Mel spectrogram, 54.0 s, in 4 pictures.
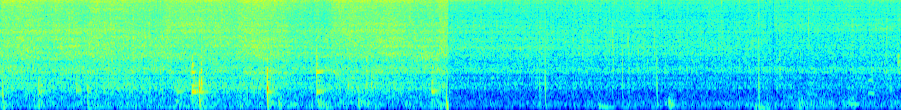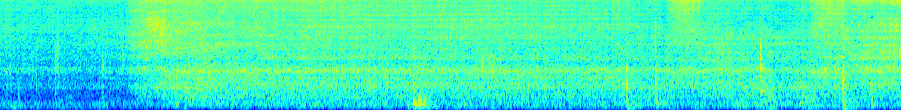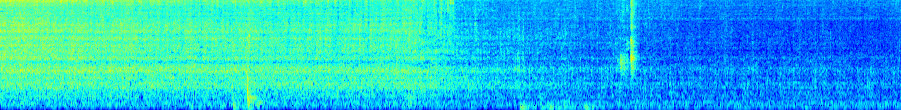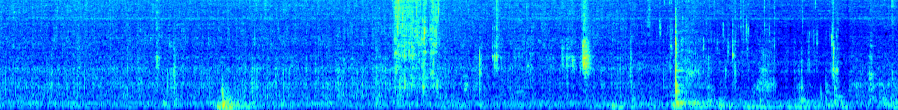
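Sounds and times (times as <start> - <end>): food sizzling in a pot: 0.0 - 54.0
water pouring into pot: 15.4 - 34.4, 46.4 - 47.3, 50.3 - 51.9.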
